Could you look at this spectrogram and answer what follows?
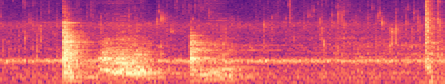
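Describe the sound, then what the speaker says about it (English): Chicken shallow-fries in oil on a Blackstone griddle, giving a soft, steady sizzle nearby with a few sharper crackles and pops over about two seconds. "Shallow frying on Blackstone is actually one of my favorite ways to cook"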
